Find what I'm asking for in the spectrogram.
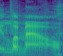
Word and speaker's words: LMAO: He responded with L-O-M-A-L-A-M-O-L-M-A-O. Oh, Jesus. L-M-A-O. Is that how you say it? – You actually say Lamau.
